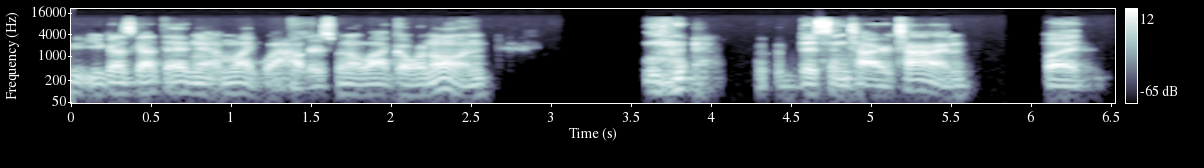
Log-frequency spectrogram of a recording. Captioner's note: laughter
